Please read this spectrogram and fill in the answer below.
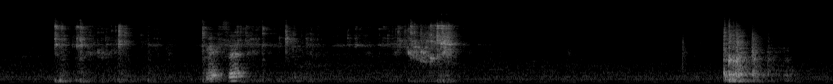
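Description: Metal bar spoon stirring ice cubes in a Collins glass: ice and spoon clinking against the glass in three short bursts, then a louder clatter near the end.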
